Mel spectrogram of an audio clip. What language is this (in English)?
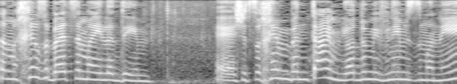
Hebrew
